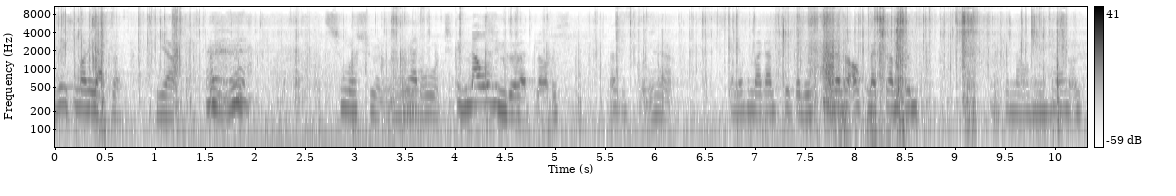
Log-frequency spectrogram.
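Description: Packing tape rips and crackles.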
